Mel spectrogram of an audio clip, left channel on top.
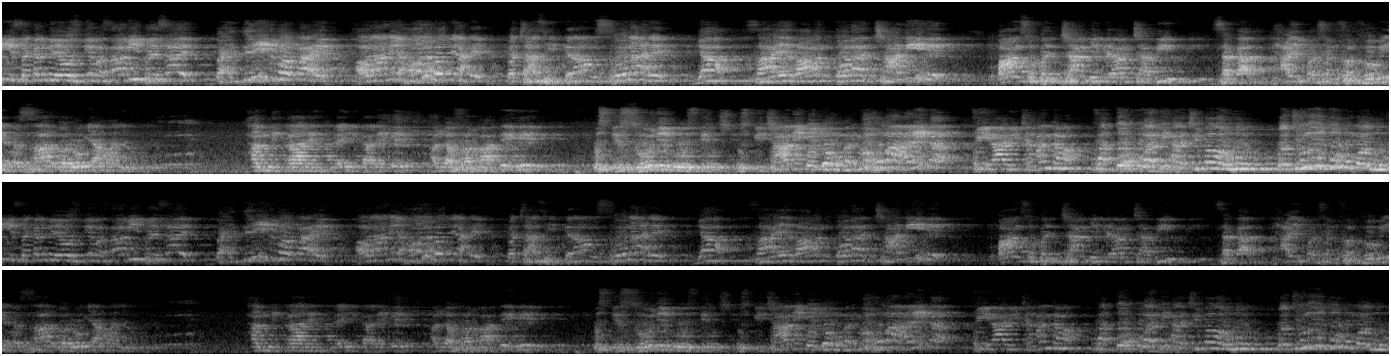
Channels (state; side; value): quieter; right; 13.4 dB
